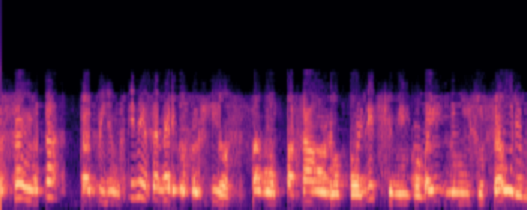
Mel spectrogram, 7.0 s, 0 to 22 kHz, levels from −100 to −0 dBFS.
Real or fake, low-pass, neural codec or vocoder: fake; 5.4 kHz; codec, 44.1 kHz, 1.7 kbps, Pupu-Codec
